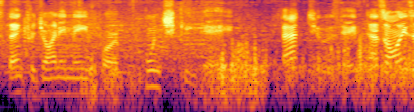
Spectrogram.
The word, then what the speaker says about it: paczki: That is a good paczki. That's how you say it. Paczki.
